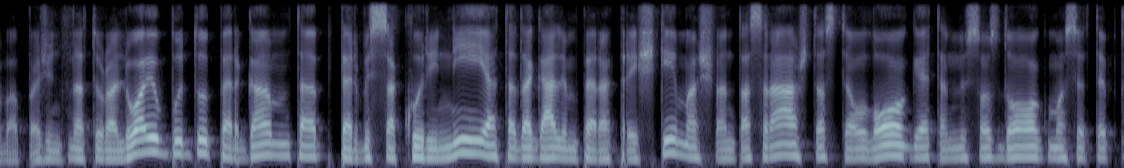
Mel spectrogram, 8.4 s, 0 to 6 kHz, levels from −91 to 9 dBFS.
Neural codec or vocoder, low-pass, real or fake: codec, 24 kHz, 1.2 kbps, DualCodec; 5.4 kHz; fake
